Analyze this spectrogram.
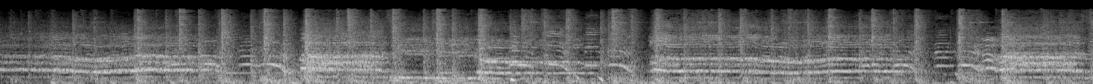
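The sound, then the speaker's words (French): The Gazélec Ajaccio football team shouting and chanting together in their locker room after a 1-0 win, loud sustained voices rising and falling, with sharp thumps and claps breaking through the din. “Et nous allons écouter l'ambiance dans les vestiaires.”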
